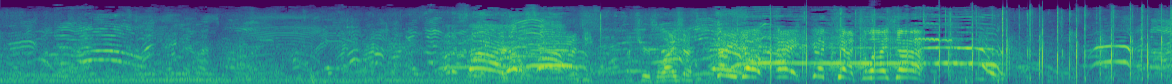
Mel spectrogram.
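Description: Young children shout and cheer outdoors.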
